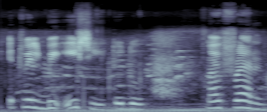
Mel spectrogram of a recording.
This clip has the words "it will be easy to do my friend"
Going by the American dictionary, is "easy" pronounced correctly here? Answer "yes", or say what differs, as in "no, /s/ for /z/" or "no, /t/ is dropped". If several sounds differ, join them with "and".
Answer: no, /s/ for /z/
